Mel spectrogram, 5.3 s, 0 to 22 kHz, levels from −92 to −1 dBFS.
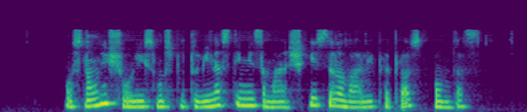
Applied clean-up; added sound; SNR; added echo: neural mask model DeepFilterNet 3.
